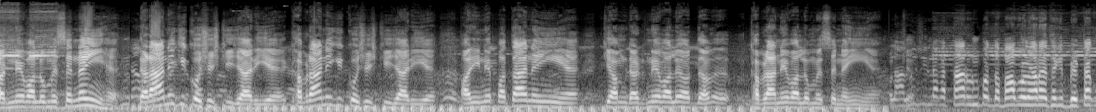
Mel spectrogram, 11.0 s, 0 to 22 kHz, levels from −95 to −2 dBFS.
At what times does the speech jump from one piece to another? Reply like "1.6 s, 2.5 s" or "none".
1.2 s, 8.9 s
